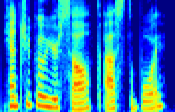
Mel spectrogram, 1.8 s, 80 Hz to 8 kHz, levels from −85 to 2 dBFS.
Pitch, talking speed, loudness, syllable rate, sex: 225 Hz, 240 wpm, -20 LUFS, 5.8 syllables/s, female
